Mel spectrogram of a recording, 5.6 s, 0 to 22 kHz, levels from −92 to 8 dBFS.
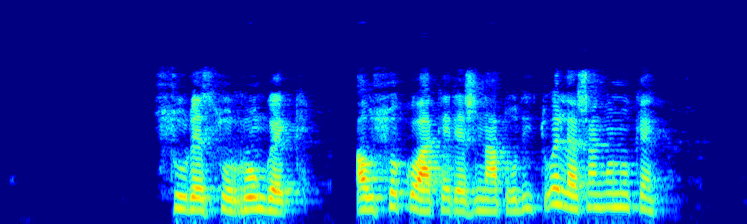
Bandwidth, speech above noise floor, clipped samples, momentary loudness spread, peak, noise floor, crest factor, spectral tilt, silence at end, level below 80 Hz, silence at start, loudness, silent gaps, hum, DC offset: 7.2 kHz; over 64 dB; under 0.1%; 12 LU; -6 dBFS; under -90 dBFS; 22 dB; -6 dB/octave; 0.7 s; -72 dBFS; 1.2 s; -27 LUFS; none; none; under 0.1%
